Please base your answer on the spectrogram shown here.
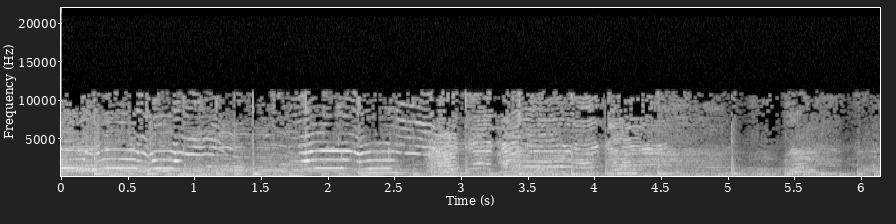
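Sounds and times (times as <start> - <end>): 
wrestling match crowd roaring and cheering: 0.0 - 4.6
crowd shouting and chanting: 0.0 - 6.1.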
